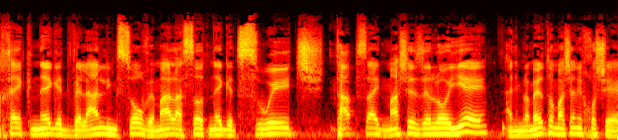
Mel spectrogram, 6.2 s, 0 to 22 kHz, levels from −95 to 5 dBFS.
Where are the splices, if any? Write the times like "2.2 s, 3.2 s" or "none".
2.4 s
